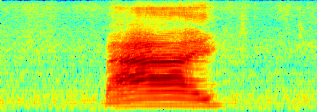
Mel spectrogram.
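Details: Ace, a Belgian Malinois, makes a funny noise as he talks to his owner: one drawn-out, half-second moaning sound, steady then rising slightly at the end. A quiet indoor background follows.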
